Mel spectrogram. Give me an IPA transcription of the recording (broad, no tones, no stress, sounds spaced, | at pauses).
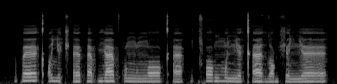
p ɛː kʼ ɒ ʎ ʌ t͡ʃʼ ɛ θ æ p j æ pʼ o ŋ o ŋ ɔː kʼ æ | cʰ ɔ ɡ m ɔ ɲ ɛ kʼ æ d ɒ ɡ ʃ ɛ ɲ ɛː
